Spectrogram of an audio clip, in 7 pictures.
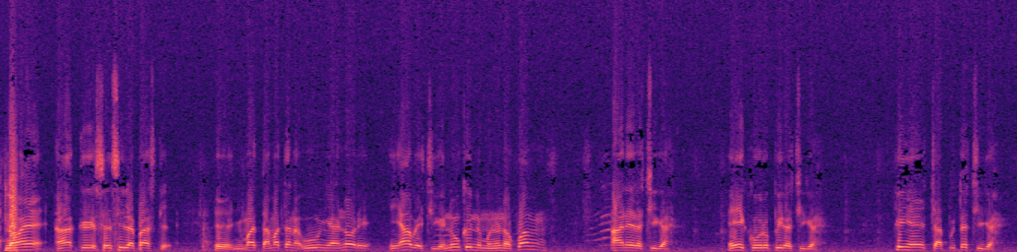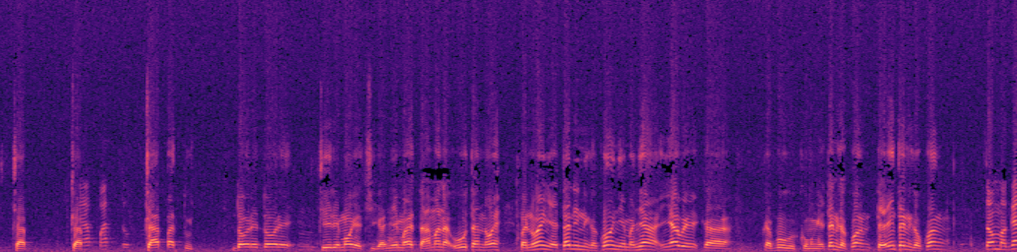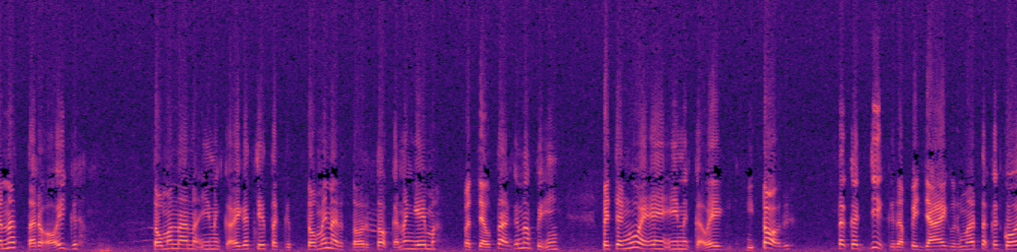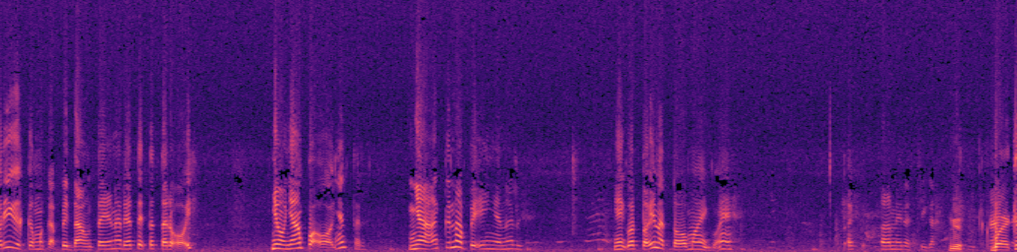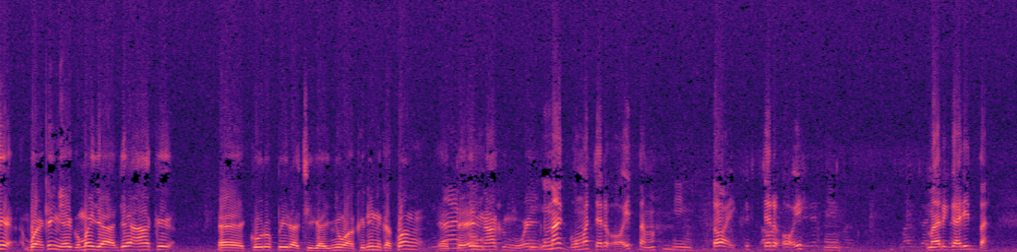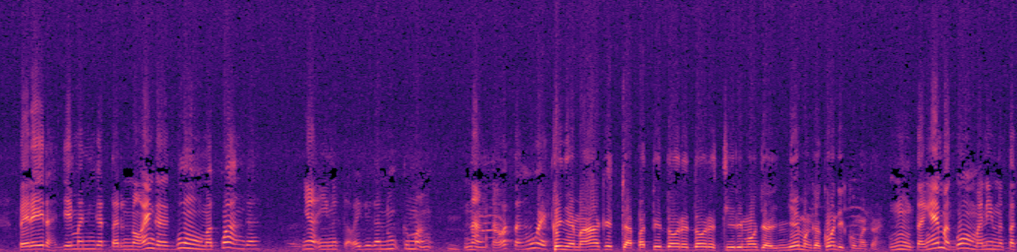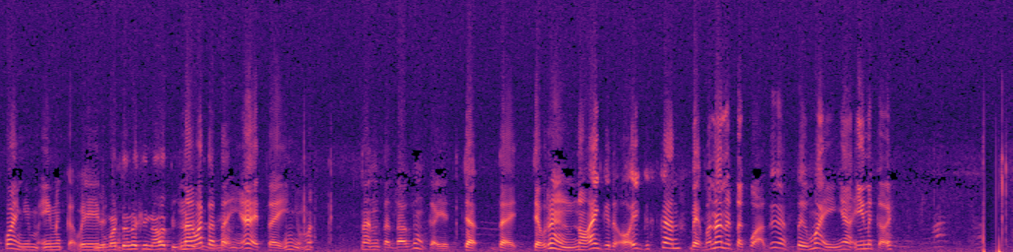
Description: San Juan del Socó, río Loretoyacu, Amazonas (Colombia)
